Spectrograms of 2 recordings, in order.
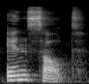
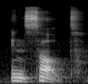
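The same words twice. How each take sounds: First: INsult, stressed on the first syllable; noun stress. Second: InSULT, stressed on the second syllable; light in, strong SULT in insult; verb stress. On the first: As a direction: punch IN in Insult, then fall. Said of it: "nouns are stressed on the first syllable". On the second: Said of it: "verbs are stressed on the second syllable". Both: Shown as a demonstration.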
